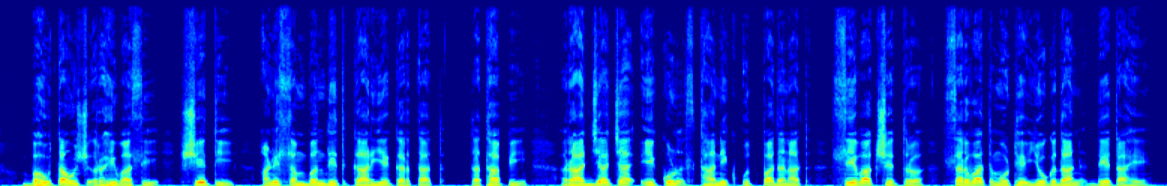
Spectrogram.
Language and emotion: Marathi, neutral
